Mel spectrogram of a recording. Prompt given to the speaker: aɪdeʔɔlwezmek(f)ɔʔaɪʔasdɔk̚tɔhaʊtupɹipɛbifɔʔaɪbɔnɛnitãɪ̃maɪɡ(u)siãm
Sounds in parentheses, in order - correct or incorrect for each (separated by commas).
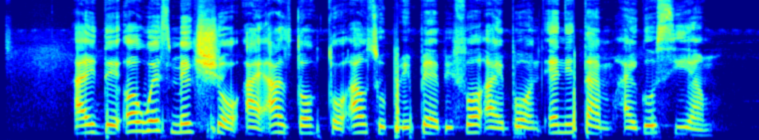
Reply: incorrect, incorrect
